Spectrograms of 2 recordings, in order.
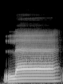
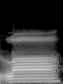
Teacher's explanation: Nah, vokal a itu harus dibaca tipis. · Lamnya tipis, berharokat baris atas, gitu ya. · Tipiskan pelafalannya. La jangan lo. La bukan lo sa bukan ee apa bukan ee bukan lo tapi la.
